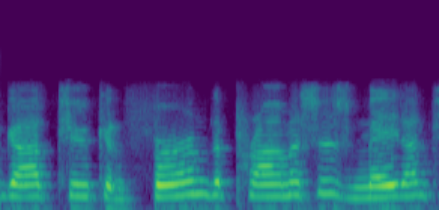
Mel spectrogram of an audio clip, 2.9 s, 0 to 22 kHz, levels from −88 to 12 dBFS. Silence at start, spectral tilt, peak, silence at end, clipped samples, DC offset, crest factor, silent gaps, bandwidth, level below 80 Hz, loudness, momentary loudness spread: 0 s; -11.5 dB/octave; -4 dBFS; 0.05 s; under 0.1%; under 0.1%; 16 dB; none; 5 kHz; -48 dBFS; -20 LUFS; 9 LU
